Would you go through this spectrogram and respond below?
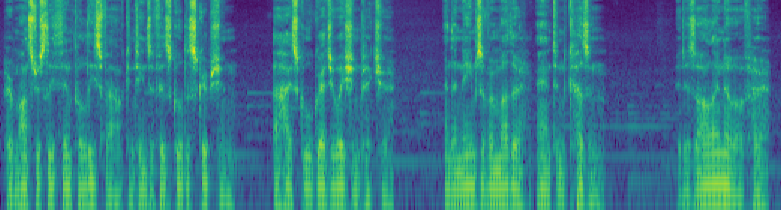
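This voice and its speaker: An actor playing a grim, brooding detective, giving somber, measured noir narration with music underneath. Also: male voice, extremely low pitch.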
